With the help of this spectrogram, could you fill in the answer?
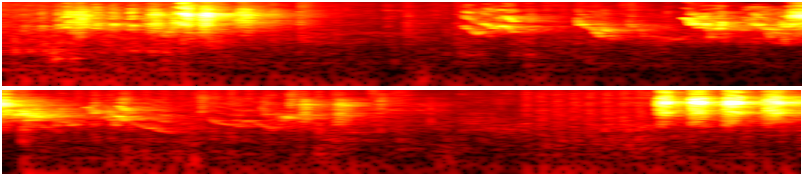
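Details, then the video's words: Australian budgerigars chirping: scratchy high squawks open, followed by several quick descending chirps in the middle and a dense buzzy chatter burst near the end. "Beautiful Australian birds chirping sounds Beautiful Australian Budgies birds talking"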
